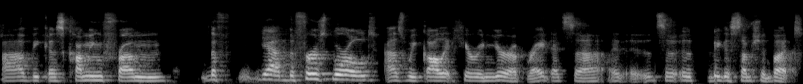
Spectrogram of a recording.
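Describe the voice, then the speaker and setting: A woman with a Flemish Belgian accent speaks over a quiet background. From Belgium, Ghent (Flanders). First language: Dutch (Flemish). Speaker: communication coach. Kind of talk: casual interview chat. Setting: video call.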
